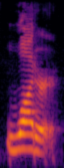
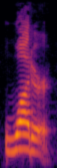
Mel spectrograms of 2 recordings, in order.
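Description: No difference in how they are said.

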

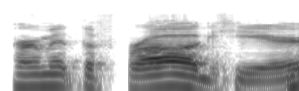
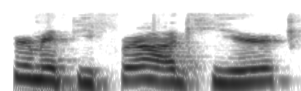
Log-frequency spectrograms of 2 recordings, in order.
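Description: First: It is a weak, unconvincing Kermit voice. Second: It is a convincing Kermit the Frog voice.

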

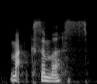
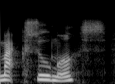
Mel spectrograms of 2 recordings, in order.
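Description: First: The middle vowel is between U and I. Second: The middle vowel sounds like an I. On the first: The speaker calls it right. "halfway between a U and an I" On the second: The speaker calls it wrong. "and you're not saying Maximus"

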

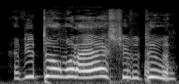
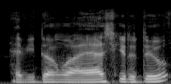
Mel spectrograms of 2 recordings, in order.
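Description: First: It is said in an imitation of Mickey's voice. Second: It is said in the speaker's normal voice.

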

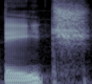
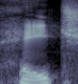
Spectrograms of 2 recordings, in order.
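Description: First: The letter is said the usual way. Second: The letter is said the British way. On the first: "instead of H" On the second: "my British science professor says H"

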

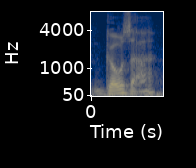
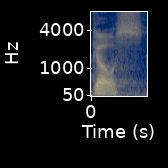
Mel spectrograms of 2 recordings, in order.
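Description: First: The word is said as two syllables. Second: The word is said as one syllable. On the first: The speaker calls it right. "It's Goza" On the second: The speaker calls it wrong. "It's not Ghosts"

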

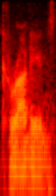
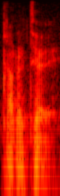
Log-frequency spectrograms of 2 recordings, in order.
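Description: First: It is said with an American pronunciation. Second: It is said with a Japanese pronunciation. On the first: "we pronounce karate as karate" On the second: "would be the Japanese enunciation of it"

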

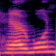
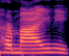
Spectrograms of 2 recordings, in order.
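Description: First: The name has a misread, unusual pronunciation. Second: The name has its usual, accepted pronunciation. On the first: The speaker calls it wrong. "I just want to say Hermione, because that's how I read it" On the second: The speaker calls it right. "it takes me so much effort to say Hermione"

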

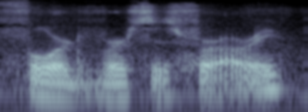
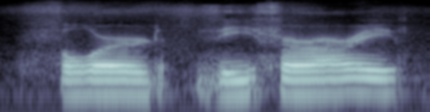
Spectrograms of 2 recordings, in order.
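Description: First: The middle word is said as the full word versus. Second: The middle word is said as the letter vee. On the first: This is how the speaker prefers to say the title. "I'm still gonna call it" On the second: This is how most people say the title. "this is the way that people pronounce it"

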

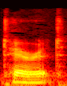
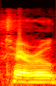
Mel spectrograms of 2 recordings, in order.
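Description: First: The final T is sounded. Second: The final T is silent. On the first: The speaker calls it wrong. "I always called it tarot" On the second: The speaker calls it right. "silent T"

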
